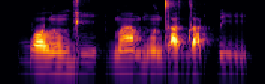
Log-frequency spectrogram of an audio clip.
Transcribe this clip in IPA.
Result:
bɔ˧lũ˦ɡi˧ | bã˧bũ˧da˨da˨ k͡pi˨

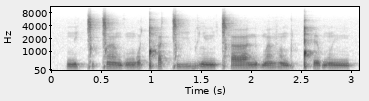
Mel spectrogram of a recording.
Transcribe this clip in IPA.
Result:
niǀiǀãːɡʷɛ ŋʷaǃʰa ǀiːbilĩː ǀʰaːnɵ bãvãɡʷi ǃʰɛɡʷĩː

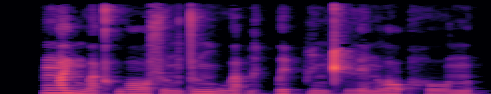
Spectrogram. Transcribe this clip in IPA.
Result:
ŋa˥˩jmu˩˦a̯kʰwɔː˧sɯ˩˦ŋ tɯ˧ŋwu˩˦a̯be˨˩k̚ we˥˩k̚fi˨˩nkʰre˨˩n lɔ˦˥ʔho˧n

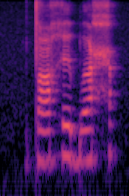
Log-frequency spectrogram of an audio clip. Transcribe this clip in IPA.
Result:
tˤɐhebɐħ

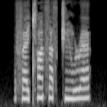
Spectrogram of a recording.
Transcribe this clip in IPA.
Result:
fæcʰɑ̃sɑs t͡ʃĩu̯ɹæ

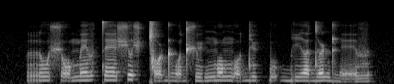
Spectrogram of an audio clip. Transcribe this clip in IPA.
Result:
ru˨ʃo̰˦˨ me˨˦vt̪e˧ʃɯ˦ʃǀo̰˧ ɖʱo̰˧dʃy˨ŋ͡mo˦ ŋo̰˦ dy˦˨k͡pṵ˦ ɡ͡bi˧ə̯dɯ˦ɳ ɖʱḛ˨v

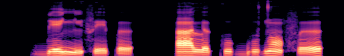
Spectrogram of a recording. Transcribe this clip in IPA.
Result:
ɡ͡beː˦ɲĩ˨feː˨pə˨ | a˦lə˧ ku˧ɡ͡bu˧dɔ̃˦˨ fə˨˦

